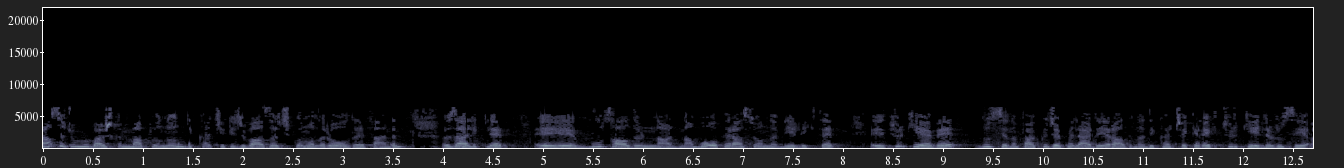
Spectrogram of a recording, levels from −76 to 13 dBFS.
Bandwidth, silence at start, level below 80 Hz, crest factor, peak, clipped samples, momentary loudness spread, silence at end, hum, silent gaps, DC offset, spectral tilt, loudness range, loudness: 6.8 kHz; 0 s; -66 dBFS; 18 dB; -20 dBFS; under 0.1%; 6 LU; 0 s; none; none; under 0.1%; -4 dB/octave; 2 LU; -37 LUFS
